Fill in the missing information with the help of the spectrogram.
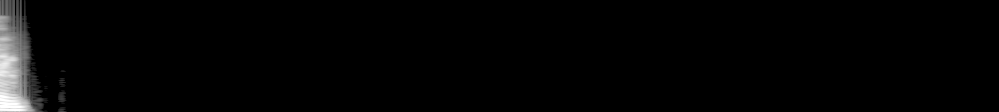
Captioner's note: silence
